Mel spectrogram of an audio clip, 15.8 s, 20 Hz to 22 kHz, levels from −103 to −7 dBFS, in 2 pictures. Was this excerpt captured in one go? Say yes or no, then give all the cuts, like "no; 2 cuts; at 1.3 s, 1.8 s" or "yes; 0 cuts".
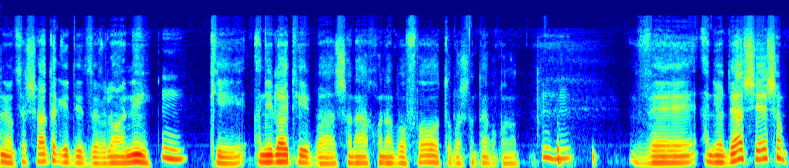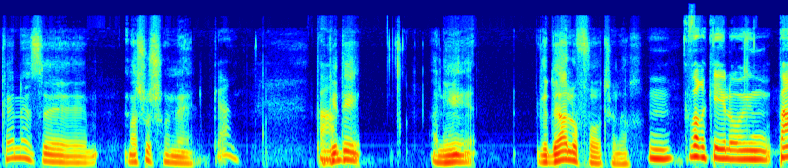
no; 2 cuts; at 10.0 s, 14.7 s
